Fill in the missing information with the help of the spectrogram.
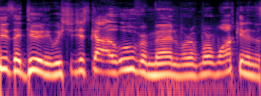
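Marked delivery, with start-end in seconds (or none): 0.2-1.8 whiny complaining. Retelling the hot walk to the hotel, the speaker quotes Pure Chill, imitating him crying. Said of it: "starts crying".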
